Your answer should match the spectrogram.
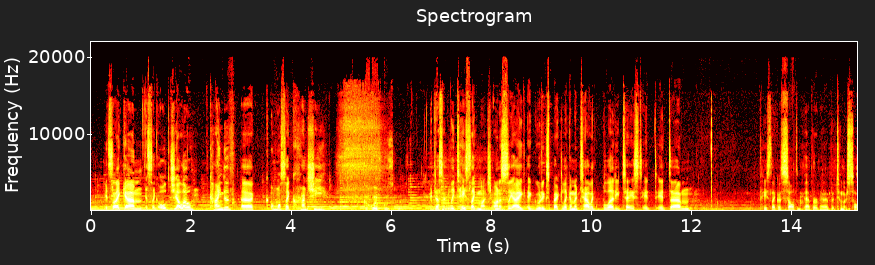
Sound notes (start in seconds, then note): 5.9 speaking in foreign language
